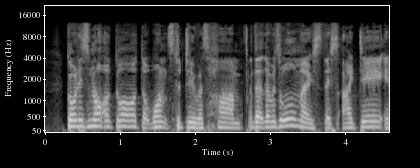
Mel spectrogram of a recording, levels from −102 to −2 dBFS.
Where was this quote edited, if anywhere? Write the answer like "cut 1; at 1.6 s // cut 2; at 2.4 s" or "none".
cut 1; at 2.6 s

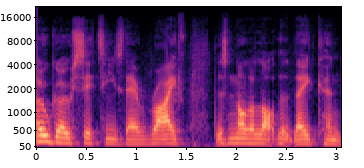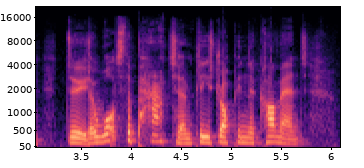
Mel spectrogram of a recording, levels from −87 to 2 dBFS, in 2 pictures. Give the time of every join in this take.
cut 1; at 3.6 s

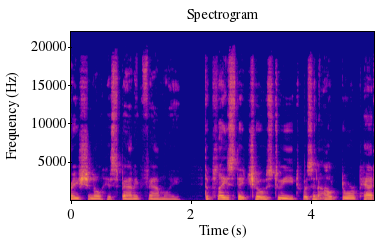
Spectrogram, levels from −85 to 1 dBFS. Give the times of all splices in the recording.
cut 1; at 2.2 s

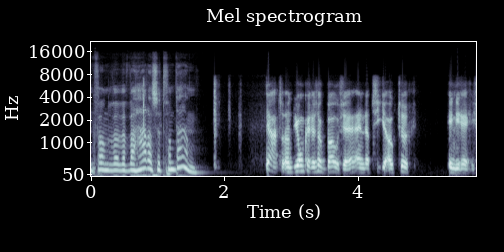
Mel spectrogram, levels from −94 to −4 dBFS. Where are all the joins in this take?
cut 1; at 2.8 s

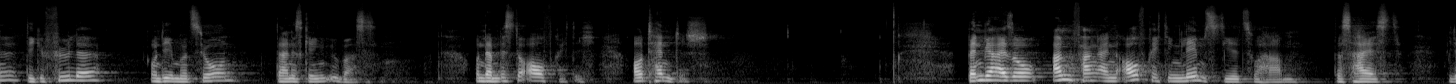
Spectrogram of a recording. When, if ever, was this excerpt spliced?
none

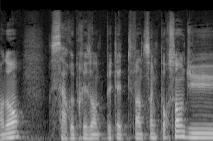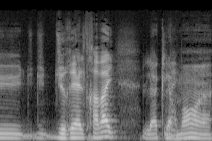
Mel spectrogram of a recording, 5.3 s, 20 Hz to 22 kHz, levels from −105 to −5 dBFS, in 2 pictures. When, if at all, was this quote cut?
cut 1; at 4.4 s

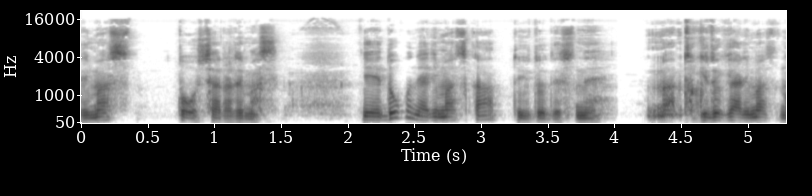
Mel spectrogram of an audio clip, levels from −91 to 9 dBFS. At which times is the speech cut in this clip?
cut 1; at 4.0 s

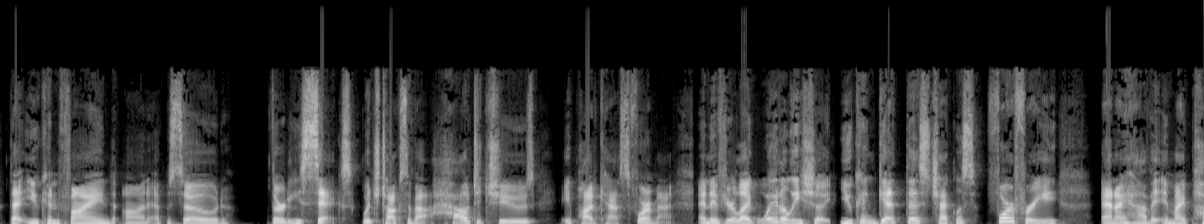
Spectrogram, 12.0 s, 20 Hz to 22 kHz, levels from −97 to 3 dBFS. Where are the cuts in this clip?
cut 1; at 6.9 s // cut 2; at 8.3 s

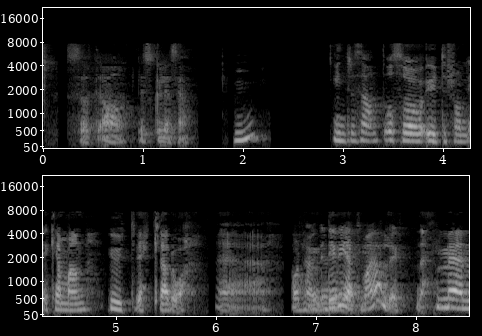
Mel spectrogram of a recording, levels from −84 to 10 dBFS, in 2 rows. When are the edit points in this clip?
cut 1; at 6.8 s

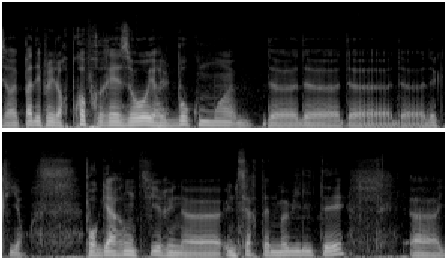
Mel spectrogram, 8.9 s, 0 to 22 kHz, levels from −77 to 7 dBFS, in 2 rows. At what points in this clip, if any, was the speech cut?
cut 1; at 2.7 s // cut 2; at 5.2 s

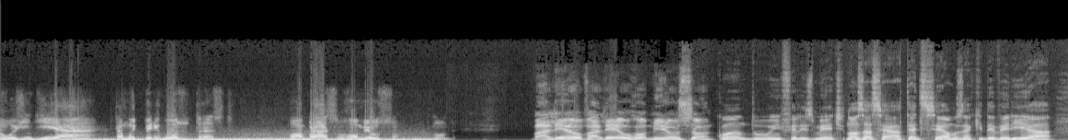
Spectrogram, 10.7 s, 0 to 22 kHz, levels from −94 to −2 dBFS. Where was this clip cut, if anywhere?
cut 1; at 7.1 s // cut 2; at 8.4 s

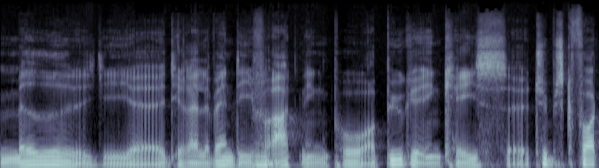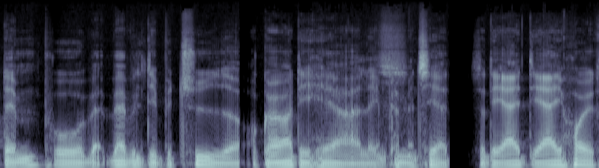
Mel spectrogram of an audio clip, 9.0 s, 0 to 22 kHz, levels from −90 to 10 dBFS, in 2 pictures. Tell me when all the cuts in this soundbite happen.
cut 1; at 6.3 s // cut 2; at 7.9 s

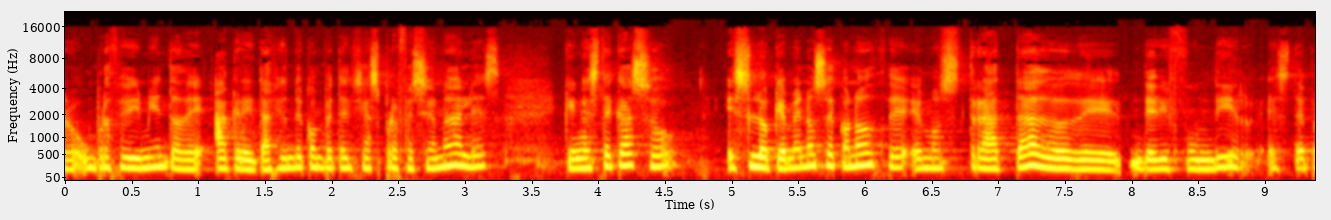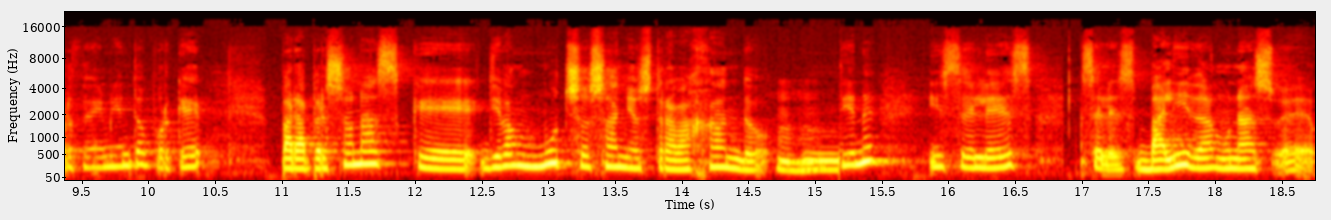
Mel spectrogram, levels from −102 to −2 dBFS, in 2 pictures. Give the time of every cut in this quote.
cut 1; at 7.9 s // cut 2; at 15.2 s // cut 3; at 16.9 s

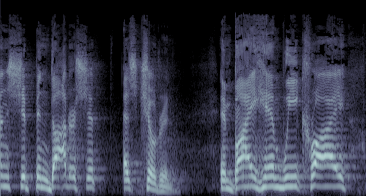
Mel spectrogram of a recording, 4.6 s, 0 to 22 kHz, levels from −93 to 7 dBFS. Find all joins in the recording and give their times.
none

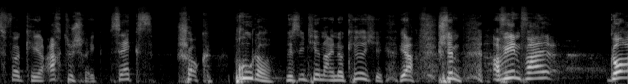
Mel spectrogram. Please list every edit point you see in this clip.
cut 1; at 4.8 s

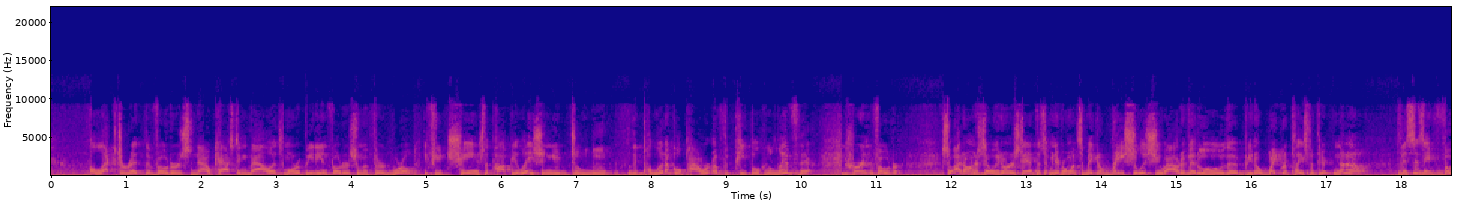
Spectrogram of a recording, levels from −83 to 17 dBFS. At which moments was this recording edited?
cut 1; at 3.1 s // cut 2; at 10.5 s

